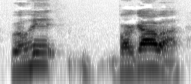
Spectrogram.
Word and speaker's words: Rohit Bhargava: We have the pleasure of interviewing and being interviewed by Rohit Bhargava. Did I pronounce that right?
